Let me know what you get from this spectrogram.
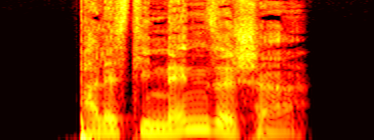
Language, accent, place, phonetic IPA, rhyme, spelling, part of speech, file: German, Germany, Berlin, [palɛstɪˈnɛnzɪʃɐ], -ɛnzɪʃɐ, palästinensischer, adjective, De-palästinensischer.ogg
- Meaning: inflection of palästinensisch: 1. strong/mixed nominative masculine singular 2. strong genitive/dative feminine singular 3. strong genitive plural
